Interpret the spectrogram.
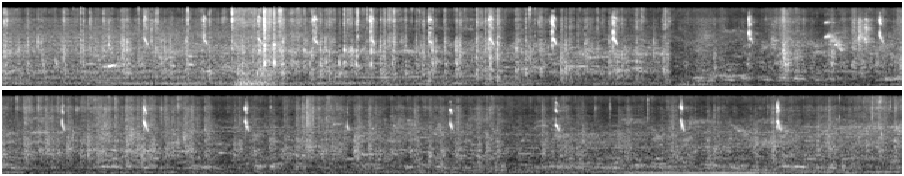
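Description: Birds calling: many short, sharp high chirps, thicker from about seven seconds in, over low cooing calls.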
